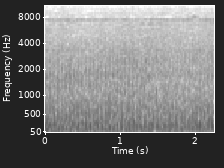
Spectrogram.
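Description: V-22 Osprey tiltrotor in flight, its proprotors giving a fairly quiet, rapid, even beat over a steady rushing drone.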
